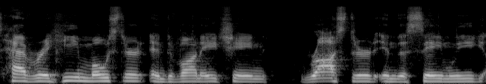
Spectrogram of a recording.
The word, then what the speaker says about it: Achane: He asked to be pronounced Achan.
